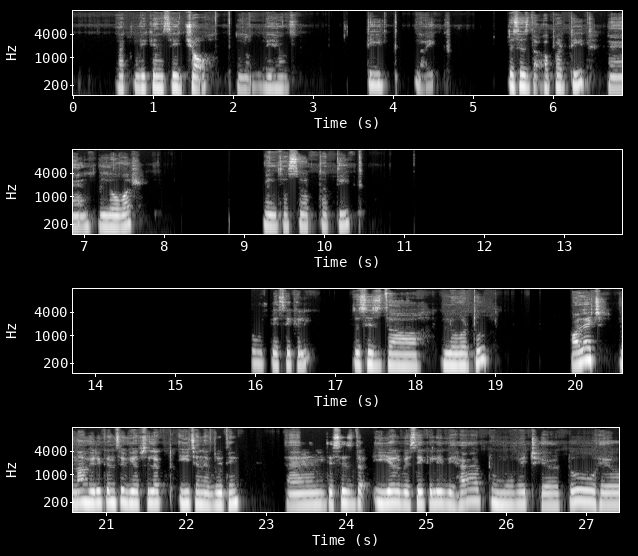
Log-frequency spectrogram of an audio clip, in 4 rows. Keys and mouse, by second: 1.9 BackSpace, 6.1-12.4 drag, 9.1 BackSpace, 11.1 BackSpace, 11.2 BackSpace, 13.4 BackSpace, 15.6 o, 18.6 click, 23.2 shift+middle drag, 24.0 drag, 25.2 g, 26.4-26.9 drag.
